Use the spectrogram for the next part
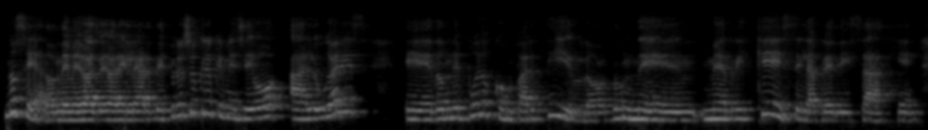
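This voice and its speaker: A woman's voice: medium pitch, lively intonation, measured pace. An Argentine woman giving an informal, effusive, anecdotal talk as a presenter. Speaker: radio drama writer and speaker at a book fair. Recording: dull, echoey lo-fi room sound.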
